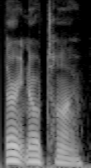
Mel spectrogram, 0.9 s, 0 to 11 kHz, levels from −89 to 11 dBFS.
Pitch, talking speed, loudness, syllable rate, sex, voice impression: 115 Hz, 260 wpm, -18 LUFS, 6.7 syllables/s, male, masculine, adult-like, slightly dark, slightly sincere, calm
